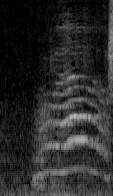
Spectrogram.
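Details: Domestic cat giving a single drawn-out meow, rising and then gently falling, clear and tonal for about a second, in a quiet room with faint background noise and a brief sharp sound at the end.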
